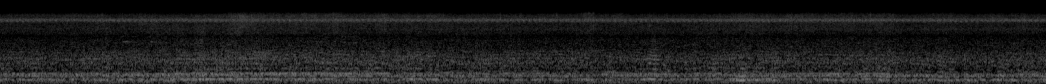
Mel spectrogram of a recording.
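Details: Continuous low hum from a honey bee nuc colony begun in 2017, captured on 19 September 2018; the wingbeat drone stays level and dense, with a soft steady hiss above it.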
